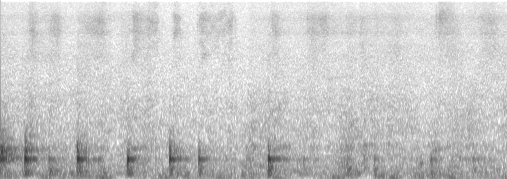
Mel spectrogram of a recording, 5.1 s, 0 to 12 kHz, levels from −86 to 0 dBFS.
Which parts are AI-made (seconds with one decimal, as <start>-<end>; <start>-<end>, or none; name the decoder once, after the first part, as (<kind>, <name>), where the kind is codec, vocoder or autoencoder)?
0.0-1.5 (codec, DAC); 2.5-5.1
